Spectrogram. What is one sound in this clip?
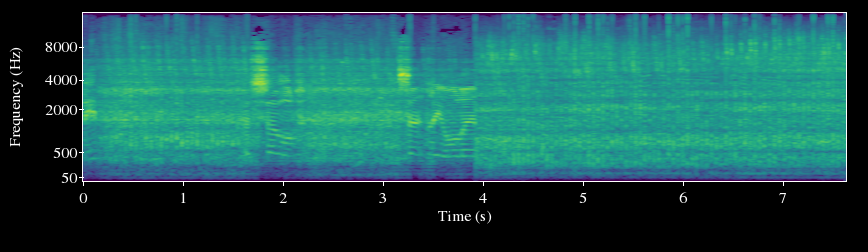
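A helicopter's rotor blades thump steadily overhead as it flies past.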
